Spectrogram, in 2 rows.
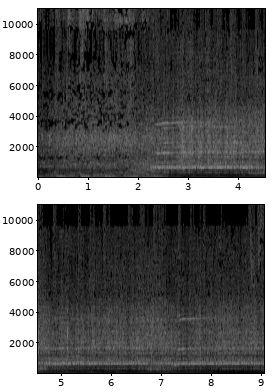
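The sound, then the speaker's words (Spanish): About 10,000 fans in the Benito Villamarín stadium chant "Betis" over and over in a steady, pounding rhythm to welcome Joaquín on his contract renewal, the massed voices loud and roaring with a sustained droning note running through the din. “Bueno, pues el señor Sánchez Rodríguez, hoy en noticia, es un señor que tiene 38 años y que, fíjense, 10.000 tíos en el Benito Villamarín lo han recibido así.”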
